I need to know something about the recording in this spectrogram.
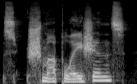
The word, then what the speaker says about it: Shmuplations: Before we get off this interview, I did want to shout out this website called, I think it's Shmuplations.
